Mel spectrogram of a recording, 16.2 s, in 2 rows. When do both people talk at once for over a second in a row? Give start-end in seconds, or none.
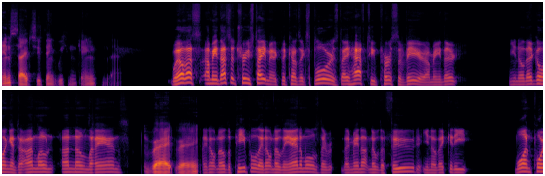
none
